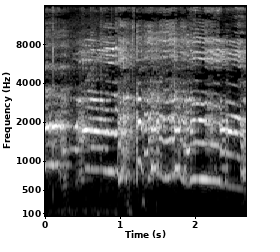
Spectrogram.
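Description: A rooster crows loudly and close by in a long, wavering cock-a-doodle-doo that fills the whole moment, with no talking over it.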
